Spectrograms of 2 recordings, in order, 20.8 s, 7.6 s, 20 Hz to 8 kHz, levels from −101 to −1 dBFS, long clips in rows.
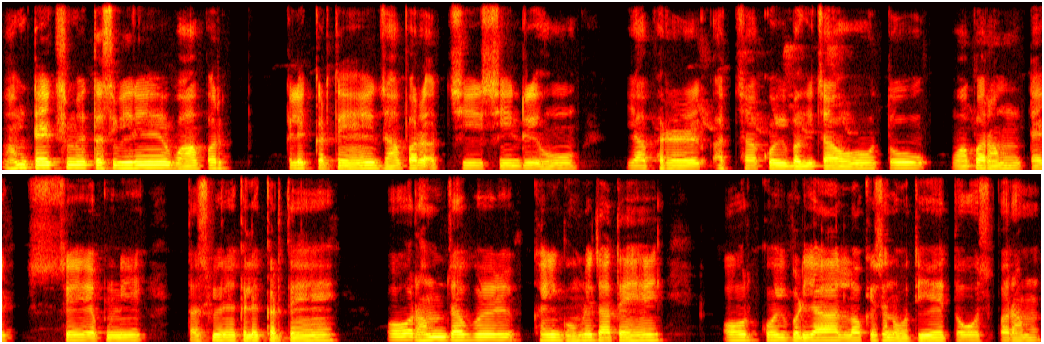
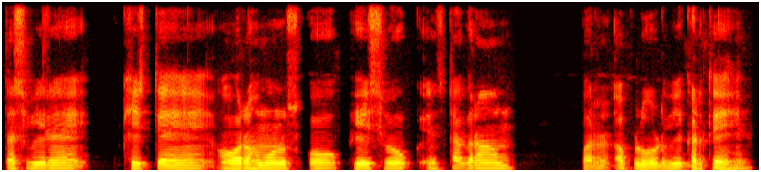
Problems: background sounds at intervals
